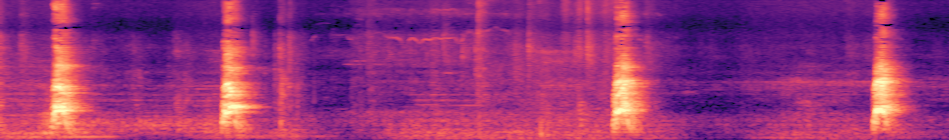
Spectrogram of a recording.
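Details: Shih Tzu on its first trip, in Shimla, giving four sharp single barks spaced roughly two to three seconds apart, loud and abrupt against a nearly silent background.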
